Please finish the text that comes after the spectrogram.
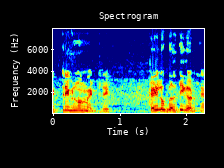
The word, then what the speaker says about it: trigonometry: लिखा है ना कि ट्रिग्नोमेट्री। कई लोग गलती करते हैं, है ना। ये ट्रिग्नोमेट्री नहीं है, ये ट्रिगोनोमेट्री है।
